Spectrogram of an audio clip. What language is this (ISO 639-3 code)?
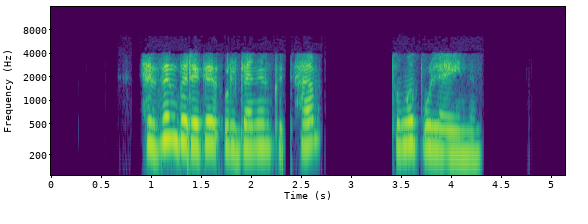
bak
